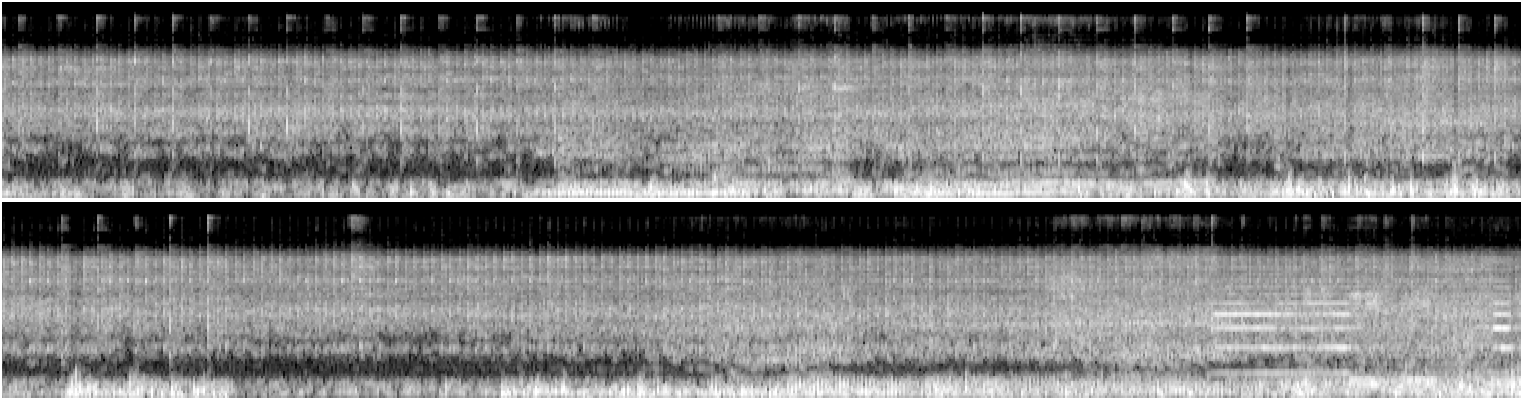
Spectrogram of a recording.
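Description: Road traffic: motorcycle and tractor engines running as the vehicles come along the road, louder from about six seconds in. A vehicle horn sounds briefly near the end.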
